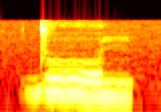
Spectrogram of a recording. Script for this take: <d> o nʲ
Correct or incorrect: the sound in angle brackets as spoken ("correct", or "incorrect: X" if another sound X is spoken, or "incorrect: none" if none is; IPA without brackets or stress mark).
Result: correct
